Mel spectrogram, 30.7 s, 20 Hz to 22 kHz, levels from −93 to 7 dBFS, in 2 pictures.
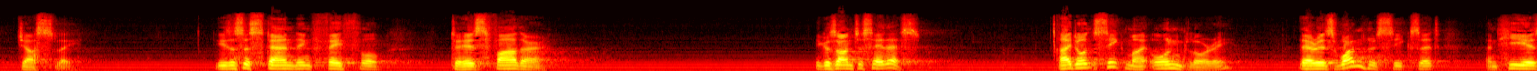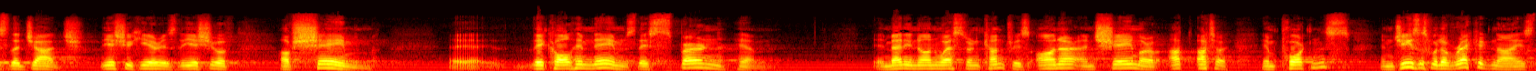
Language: English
